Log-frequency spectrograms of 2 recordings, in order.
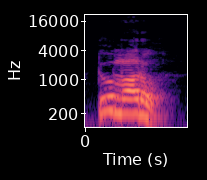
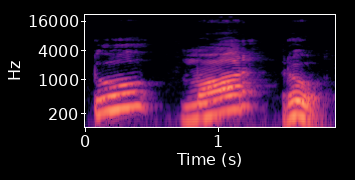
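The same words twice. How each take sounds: First: Said in the usual way. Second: टू मोर रो slowly, each syllable separate; split into syllables. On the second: Shown as a demonstration. Teacher showing three syllables, टू मोर रो slowly pulled apart. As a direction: break टू मोर रो into three drawn-out beats. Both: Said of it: "अब तीन syllable देखिए".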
